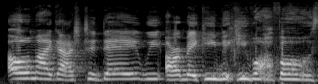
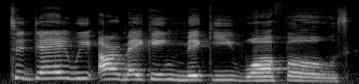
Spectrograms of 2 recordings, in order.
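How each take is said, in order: First: It is said with high, loud excitement. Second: It is said in a calmer, ordinary tone.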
